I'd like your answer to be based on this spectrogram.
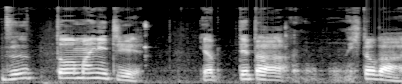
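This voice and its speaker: A man talks with lively intonation. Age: 30s. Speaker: podcast co-host. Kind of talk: casual chat. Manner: animated.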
